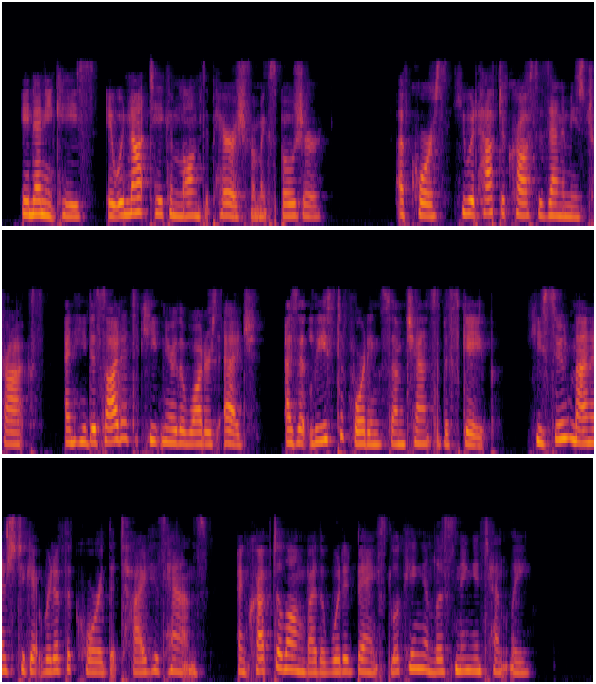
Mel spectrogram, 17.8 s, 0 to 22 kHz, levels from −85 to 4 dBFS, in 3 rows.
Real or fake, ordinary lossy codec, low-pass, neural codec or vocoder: fake; AAC, 32 kbps; 7.2 kHz; vocoder, 22.05 kHz, 80 mel bands, WaveNeXt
